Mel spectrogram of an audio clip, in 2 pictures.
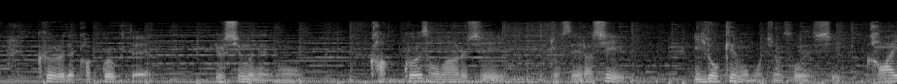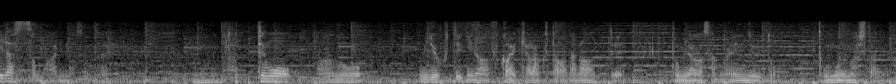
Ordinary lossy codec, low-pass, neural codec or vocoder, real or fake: none; none; none; real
